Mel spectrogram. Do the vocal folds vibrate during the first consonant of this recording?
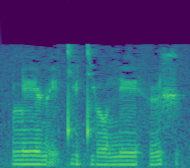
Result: yes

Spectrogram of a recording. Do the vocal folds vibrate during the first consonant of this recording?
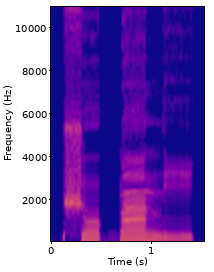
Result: no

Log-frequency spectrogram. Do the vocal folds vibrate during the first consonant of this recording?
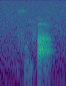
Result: no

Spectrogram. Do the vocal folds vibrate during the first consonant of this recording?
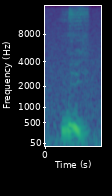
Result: yes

